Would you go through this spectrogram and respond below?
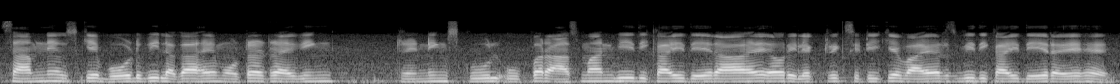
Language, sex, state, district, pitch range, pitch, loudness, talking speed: Hindi, male, Bihar, Muzaffarpur, 135-145 Hz, 140 Hz, -12 LUFS, 140 wpm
